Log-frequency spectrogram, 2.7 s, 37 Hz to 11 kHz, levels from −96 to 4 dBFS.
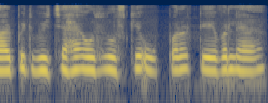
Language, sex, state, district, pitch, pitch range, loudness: Hindi, female, Himachal Pradesh, Shimla, 230 Hz, 225-240 Hz, -17 LUFS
